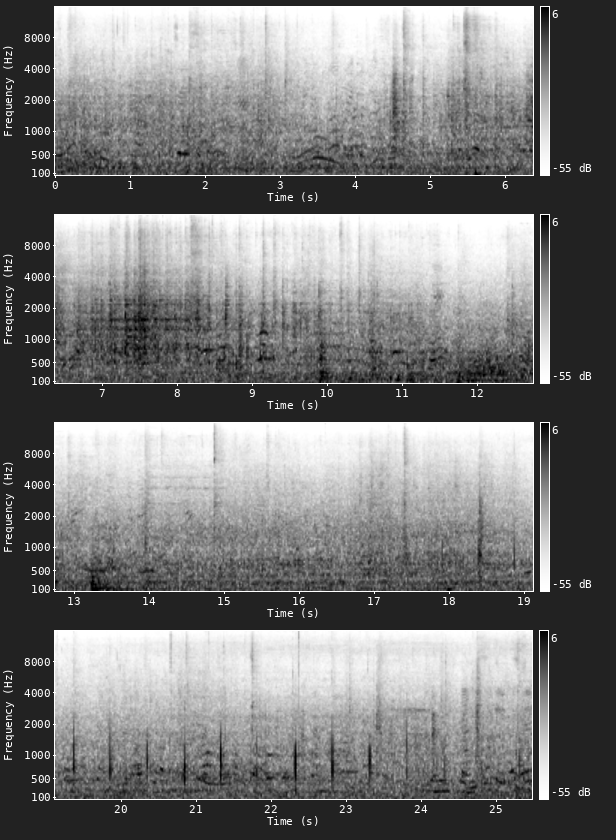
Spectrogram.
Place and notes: am Marktplatz räumen Händler ihre Stände zusammen und verladen sie auf Transporter und LKWs | on the marketplace traders remove their stalls and load them on trucks and vans
Sachsen, Deutschland, European Union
